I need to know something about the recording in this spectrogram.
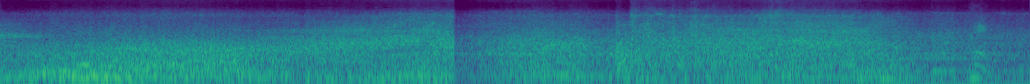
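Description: A heavy truck engine roars loudly as it drives past.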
